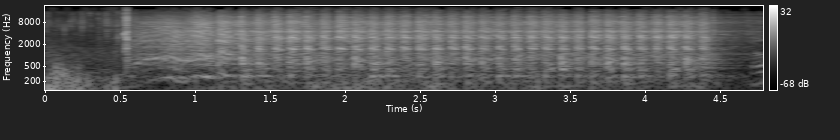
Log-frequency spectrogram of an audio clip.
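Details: Boat engine (260 hp) cranks on the boat's battery wired straight to the starter, steady three pulses a second for about four seconds, but never fires. Cause suspected, not confirmed.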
